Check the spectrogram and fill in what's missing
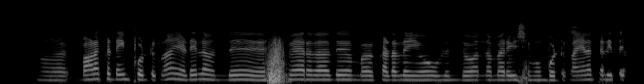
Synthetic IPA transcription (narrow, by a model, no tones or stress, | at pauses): baːɭɐkːɐʈːɐɪmpoːʈːɯkːɐɭãːɛɽɐjɪlʋɐnd̪ɯʋeːɾɐðaːʋɐðɯɐkɐɽɐlɐjoːʊɻɯnd̪oːɐnd̪ɐmaːd̪ɾiʋɪʂɐjɐmɯmpoːʈːɯkːlãeːnːaːt̪ɐlɪt̪ːɐ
